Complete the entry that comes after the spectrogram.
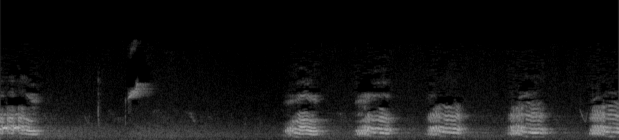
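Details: Yellow-headed parrot calling in the wild: one opening squawk, a quiet pause, then five evenly spaced harsh, buzzy notes about half a second apart.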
